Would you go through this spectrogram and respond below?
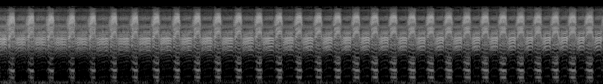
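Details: Cryptotympana facialis on Rokko Island Greenbelt producing a loud pulsed rattle, shrill bursts repeated about six times per second in an even, throbbing rhythm throughout.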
